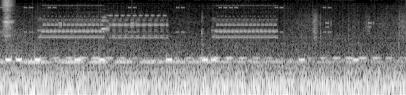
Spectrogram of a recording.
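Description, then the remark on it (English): A Star Trek-style communicator chirp as a yeoman contacts the captain for the morning brief: a trilling electronic signal of high, warbling tones that sounds in two bursts over a steady, loud low rumble, with no voices. “it's usually a few seconds after the replicator has created your tea, or it's a few seconds after the first touch of the cup to your lips, where you hear the chirping sound of your yeoman contacting you for the morning brief.”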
